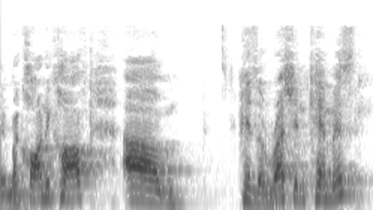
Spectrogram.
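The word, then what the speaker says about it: Markovnikov: Makarnikov, he's a Russian chemist, right?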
